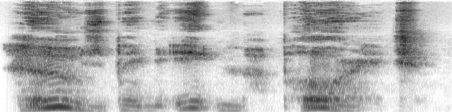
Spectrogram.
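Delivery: big, loud Daddy Rhino voice; great big roar. Acted. Daddy Rhino roaring at his empty bowl, in a great big voice. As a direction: boom it out like a big papa bear. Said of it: "roared Daddy Rhino in his great big voice".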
